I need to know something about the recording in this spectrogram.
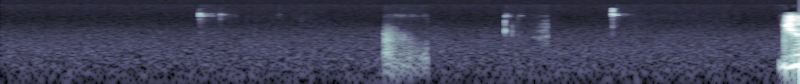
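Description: Near silence with faint background hiss, broken by one short click about two seconds in and a couple of fainter ticks after it.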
